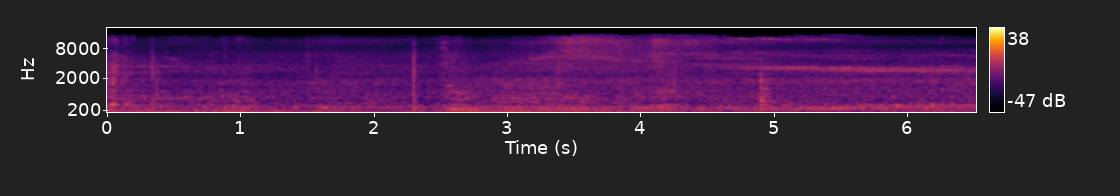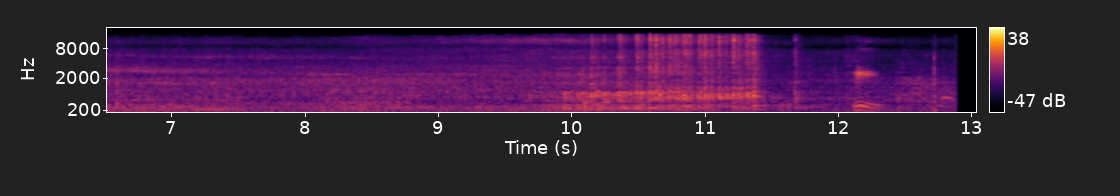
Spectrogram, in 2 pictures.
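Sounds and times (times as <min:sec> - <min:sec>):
race cars driving past: 0:00.0 - 0:12.9.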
